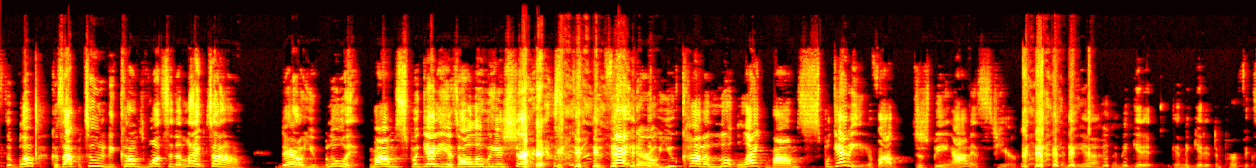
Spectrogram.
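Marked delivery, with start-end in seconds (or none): 0.1-10.8 loud, laughing, gleeful teasing; excited roast. Real, not acted. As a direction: cackle through the roast.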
